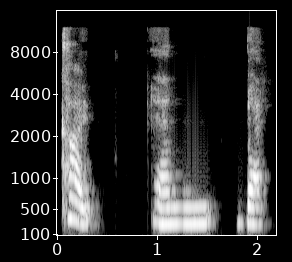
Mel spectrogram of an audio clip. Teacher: we block airflow with the back of the tongue against the soft palate or velar.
